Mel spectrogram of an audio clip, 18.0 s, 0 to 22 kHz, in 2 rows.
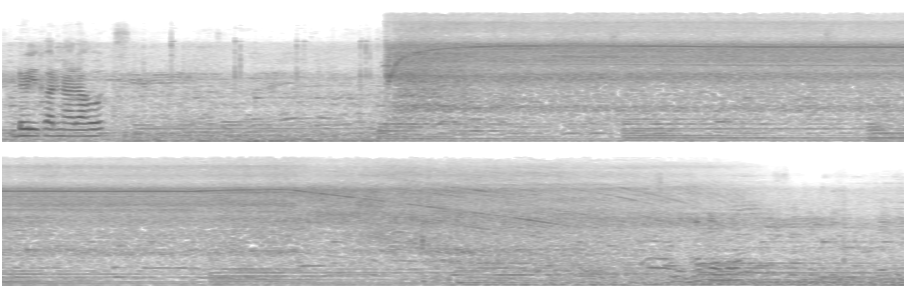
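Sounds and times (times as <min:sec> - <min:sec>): background music: 0:00.0 - 0:18.0
electric drill whining: 0:03.8 - 0:17.1.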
